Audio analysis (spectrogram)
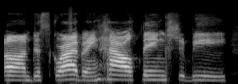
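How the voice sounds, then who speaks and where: A woman hosting a casual interview, affirming and conversational with a relaxed, slangy way of talking. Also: medium pitch, unhurried, clear, resonant tone, dry recording, low-quality recording. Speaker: host.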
